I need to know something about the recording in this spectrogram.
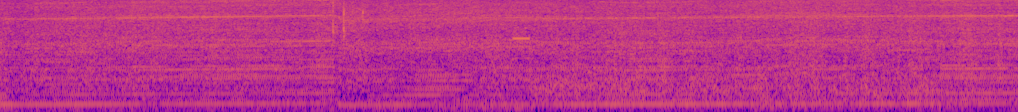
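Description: A racing car engine screams at high revs, steady and loud.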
